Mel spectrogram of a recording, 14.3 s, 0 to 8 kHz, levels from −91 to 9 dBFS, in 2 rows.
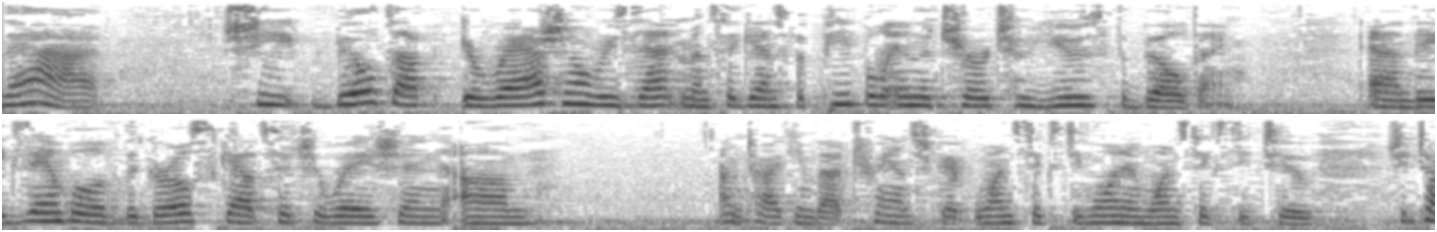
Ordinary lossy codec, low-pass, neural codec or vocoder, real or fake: Opus, 64 kbps; 7.2 kHz; none; real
